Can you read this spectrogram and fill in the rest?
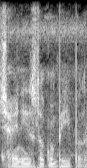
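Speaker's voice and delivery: hushed whisper. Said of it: "Why are you whispering?".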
